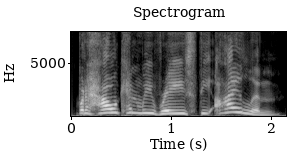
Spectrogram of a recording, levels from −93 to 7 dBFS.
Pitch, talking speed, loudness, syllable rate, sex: 285 Hz, 195 wpm, -17 LUFS, 4.5 syllables/s, female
